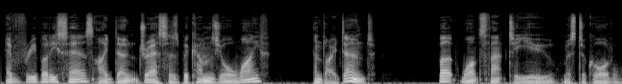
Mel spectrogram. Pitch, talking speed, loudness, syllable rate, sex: 95 Hz, 185 wpm, -19 LUFS, 5.5 syllables/s, male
